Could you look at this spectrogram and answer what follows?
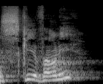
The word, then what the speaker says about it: Schiavone: Dan Schiavone.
